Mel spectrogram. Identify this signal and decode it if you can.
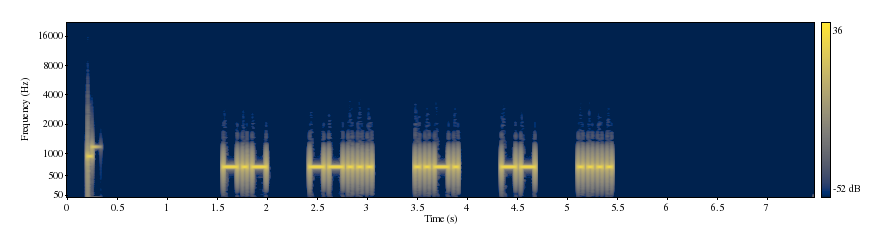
Morse code, heard as a keyed tone, about 25 wpm, spaced as for 14 wpm, 700 Hz. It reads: K7FMH
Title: USA Call Signs - 5 Characters - 3x Character Spacing - 25wpm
